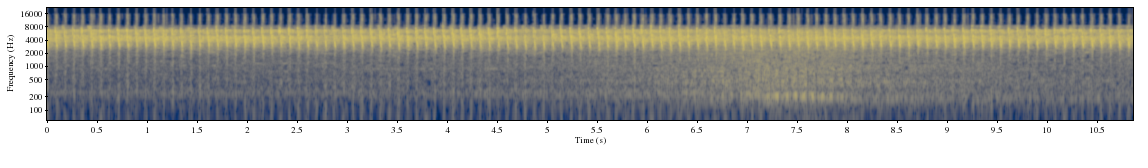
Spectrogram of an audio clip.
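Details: Hill prinia in full, very long song: high, tightly packed notes repeated in a steady, unbroken rhythm, about three to four a second. A brief low hum rises around the middle.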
